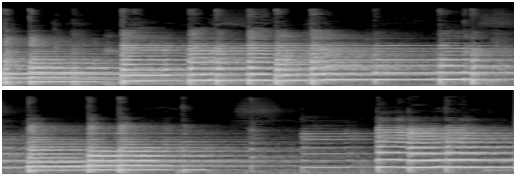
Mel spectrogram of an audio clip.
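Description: Solo guitar playing: plucked notes and chords that ring out and fade, with a lull around eight seconds in, then a fresh chord about a second before the end.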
